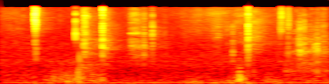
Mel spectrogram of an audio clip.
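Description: A few light clicks and rustles from gloved hands handling small plastic items, a reagent bottle and a test-kit packet, over a low steady hum.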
